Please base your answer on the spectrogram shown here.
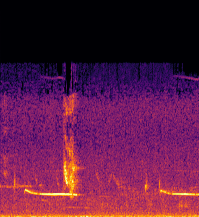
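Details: Common iora, a master recording used to train songbirds, giving long, level, pure whistles that hold steady, each about a second or more, with short chirps between them and faint background hiss.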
